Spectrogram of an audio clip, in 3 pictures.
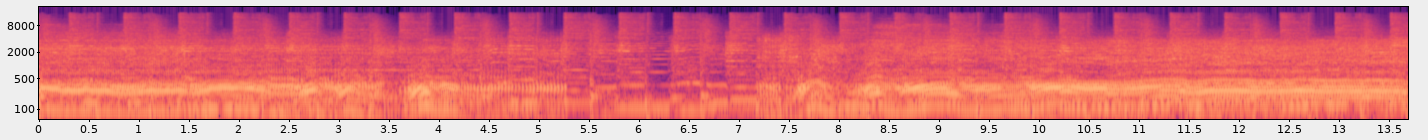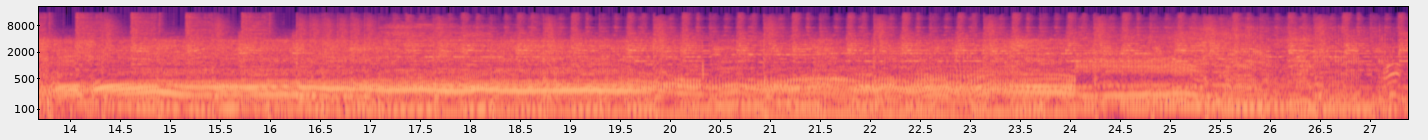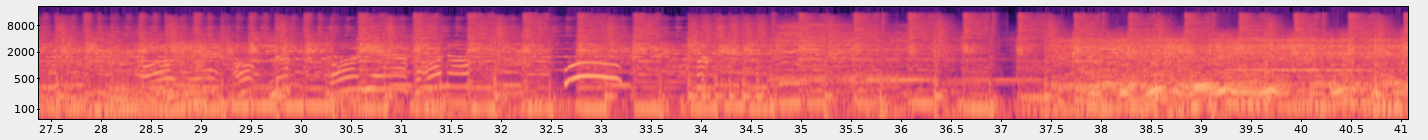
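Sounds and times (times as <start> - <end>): background music: 0.0 - 41.0
dirt bike engine revving: 0.0 - 41.0.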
